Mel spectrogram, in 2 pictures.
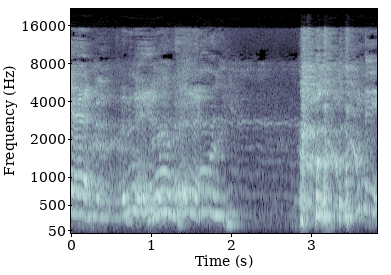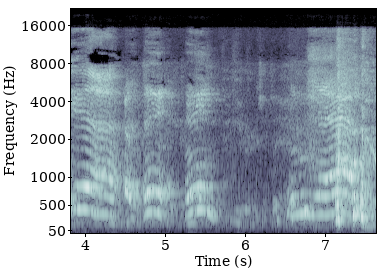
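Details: A father gives a few deliberate voluntary coughs, each answered by a 5-month-old infant's high, bubbly laughter and babble.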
